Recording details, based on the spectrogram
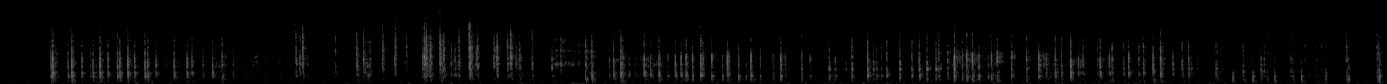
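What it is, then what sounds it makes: Cardboard marker box with plastic window. Long fingernails tap and scratch across a peacock-print cardboard Sharpie box with a clear plastic window and markers inside. The result is a quick, irregular run of many short, dry clicks with brief scratchy stretches, mostly mid-range with some brighter edges and almost no low end.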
